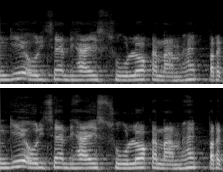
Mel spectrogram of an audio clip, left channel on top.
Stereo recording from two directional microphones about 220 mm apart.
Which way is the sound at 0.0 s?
25° right (ahead or behind).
